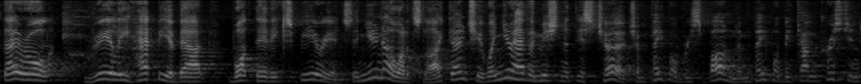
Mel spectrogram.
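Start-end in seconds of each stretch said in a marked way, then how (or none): none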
